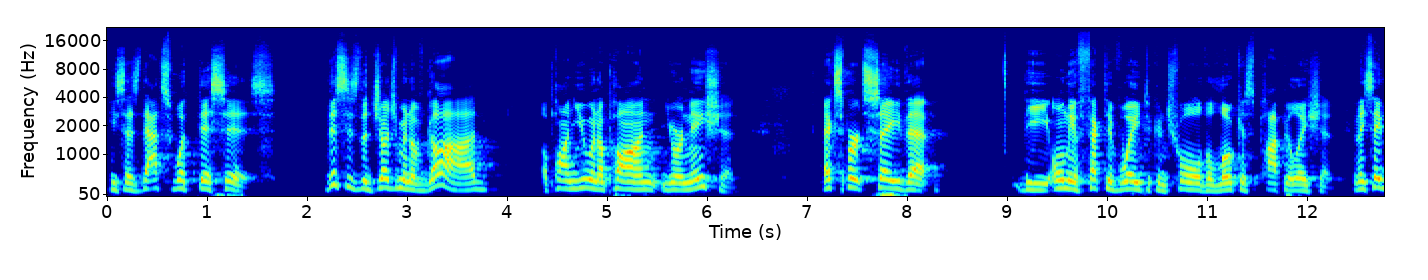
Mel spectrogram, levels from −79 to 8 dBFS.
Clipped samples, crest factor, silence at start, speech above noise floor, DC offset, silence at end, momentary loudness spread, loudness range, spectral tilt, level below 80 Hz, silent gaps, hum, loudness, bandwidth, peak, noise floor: under 0.1%; 20 dB; 0.05 s; 40 dB; under 0.1%; 0 s; 13 LU; 2 LU; -2.5 dB/octave; -50 dBFS; 2.08-2.16 s, 4.17-4.23 s, 6.93-6.98 s, 8.53-8.90 s; none; -23 LUFS; 19.5 kHz; -4 dBFS; -64 dBFS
